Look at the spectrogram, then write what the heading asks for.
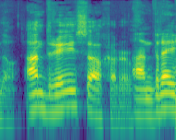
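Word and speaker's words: Sakharov: the wife of Andrea s Andre I sakarov pronounce it for me Yuri sakarov first name though Andre sakarov Andre sakarov in 1980 well we'll come to what happened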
